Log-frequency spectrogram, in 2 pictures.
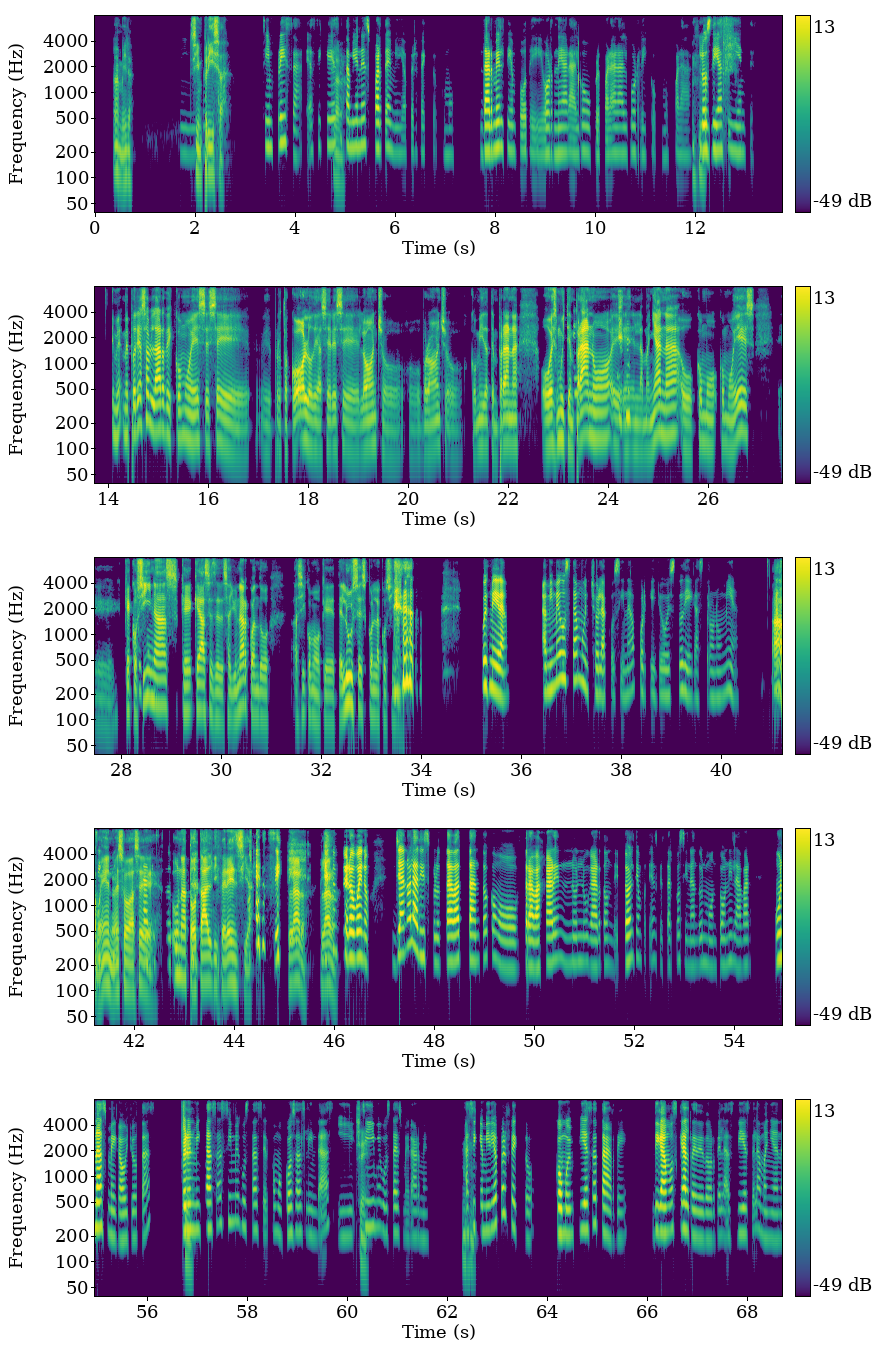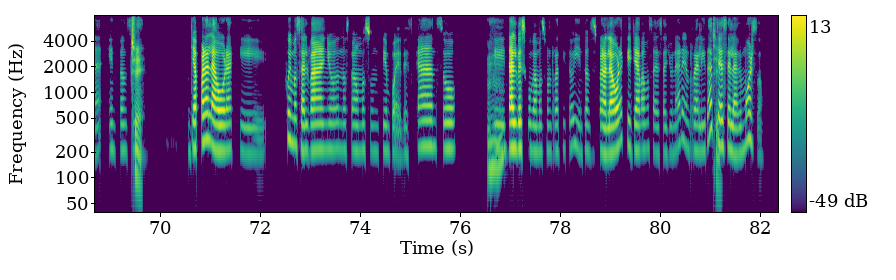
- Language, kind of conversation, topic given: Spanish, podcast, ¿Cómo sería tu día perfecto en casa durante un fin de semana?
- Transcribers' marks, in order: unintelligible speech; chuckle; chuckle; tapping; chuckle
